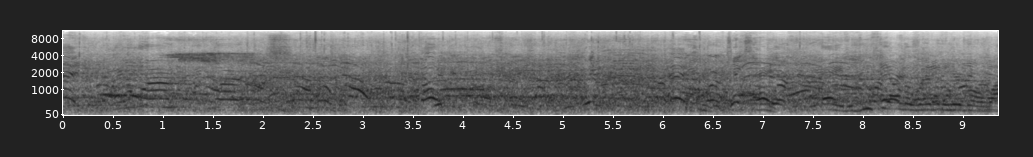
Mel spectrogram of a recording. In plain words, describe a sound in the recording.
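A crowd of many voices chatters and calls out throughout a large echoing hall.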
